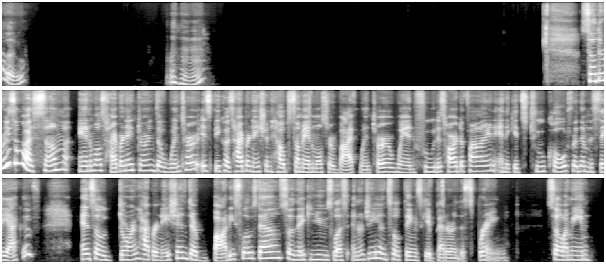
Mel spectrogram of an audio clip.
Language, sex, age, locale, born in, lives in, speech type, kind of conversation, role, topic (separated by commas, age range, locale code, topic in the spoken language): English, female, 45-49, en-US, United States, United States, read, expert-assistant, expert, Why do some animals hibernate in winter?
